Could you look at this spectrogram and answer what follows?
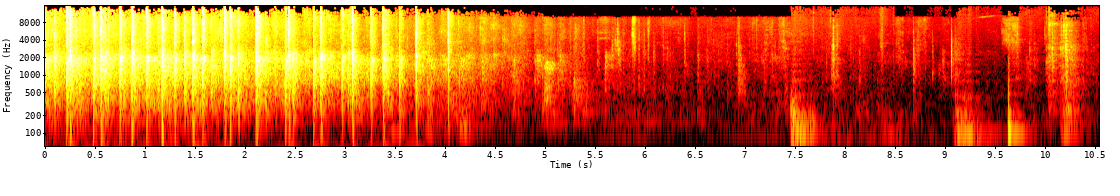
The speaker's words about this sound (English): Remember, round of applause.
